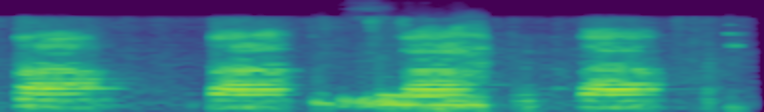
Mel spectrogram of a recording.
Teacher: जबान की नोक और ऊपर के दांतों का सिरा लगा के इसकी ये इसका मखरज है।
